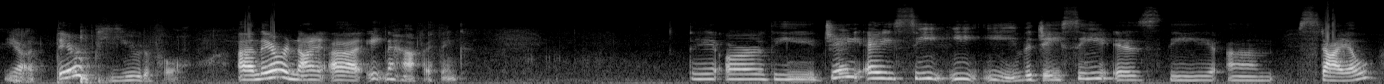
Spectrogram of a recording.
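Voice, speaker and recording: Woman, reseller host, gravelly, chatty haul talk. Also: a little high, lively intonation, slow pace. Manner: chatty, describes items and sizes, laughs easily. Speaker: thrift reseller and channel host. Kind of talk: casual haul chat.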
